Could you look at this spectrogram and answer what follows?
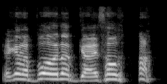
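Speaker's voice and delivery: high, loud pretend holler; hammed-up shout to hold everyone up; mock calling out. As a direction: call to the others in mock urgency. Pretends to call out while inflating boat.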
